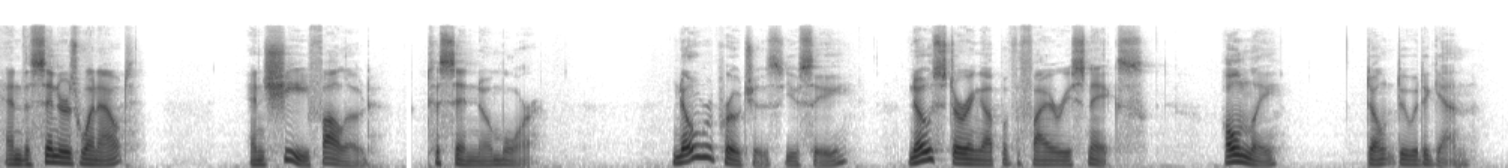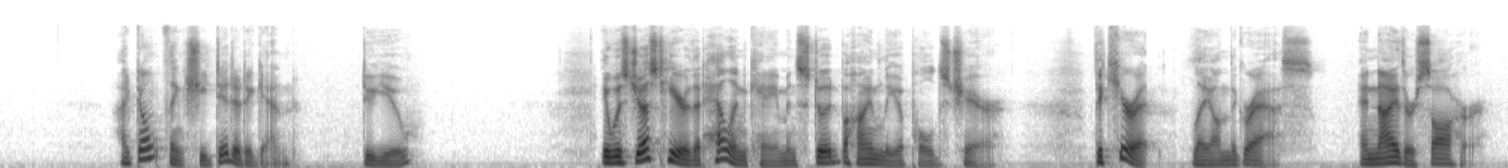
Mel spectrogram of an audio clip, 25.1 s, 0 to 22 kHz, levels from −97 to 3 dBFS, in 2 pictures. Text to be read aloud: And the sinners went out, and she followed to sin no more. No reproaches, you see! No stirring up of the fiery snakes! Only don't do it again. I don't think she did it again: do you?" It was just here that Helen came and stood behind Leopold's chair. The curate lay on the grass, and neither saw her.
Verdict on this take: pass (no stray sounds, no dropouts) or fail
pass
